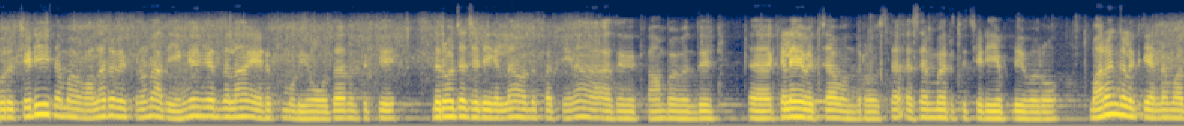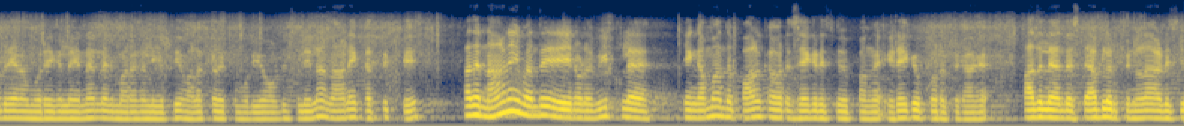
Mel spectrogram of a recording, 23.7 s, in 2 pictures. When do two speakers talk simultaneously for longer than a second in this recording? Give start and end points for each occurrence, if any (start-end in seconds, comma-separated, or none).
none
